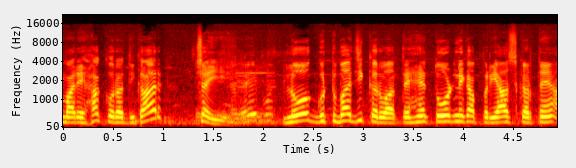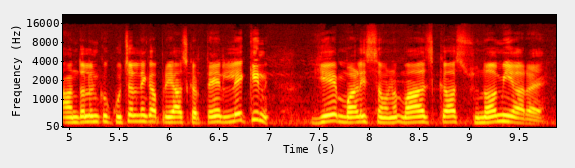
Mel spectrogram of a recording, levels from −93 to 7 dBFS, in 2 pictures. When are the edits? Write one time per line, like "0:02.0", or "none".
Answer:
0:02.1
